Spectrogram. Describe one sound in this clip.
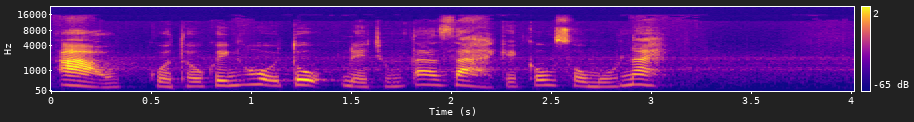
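A young woman speaks clearly and calmly into a microphone.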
